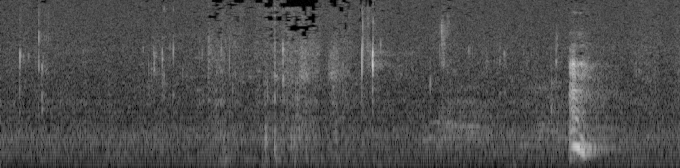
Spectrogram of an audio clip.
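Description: A person chewing a mouthful of roasted potato, with soft wet mouth clicks and smacks, then a short voiced 'mm' with a falling pitch about four seconds in.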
